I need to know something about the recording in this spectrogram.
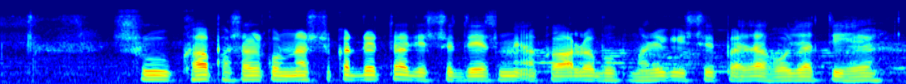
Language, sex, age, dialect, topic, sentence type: Hindi, male, 25-30, Awadhi Bundeli, agriculture, statement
